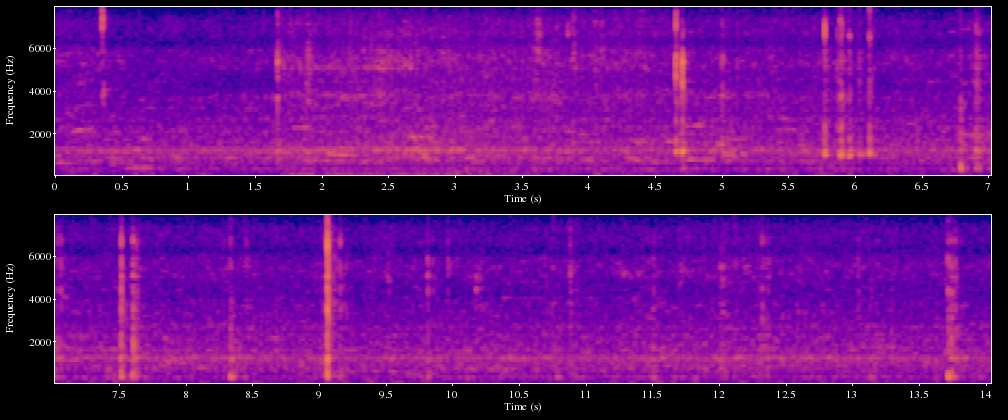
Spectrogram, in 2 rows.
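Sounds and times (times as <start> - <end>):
crunchy chewing: 6.8 - 14.0.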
